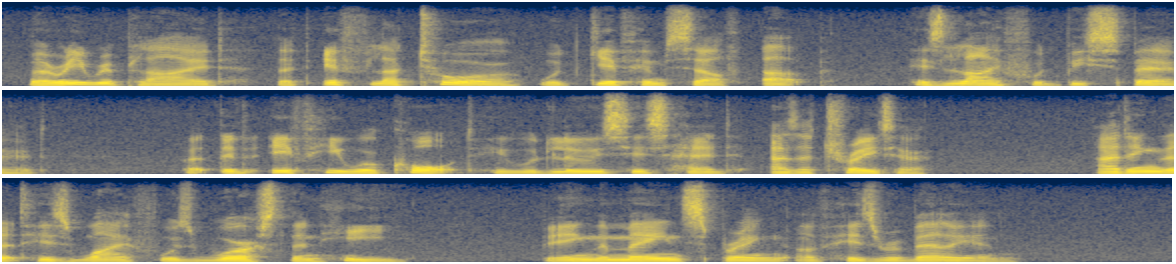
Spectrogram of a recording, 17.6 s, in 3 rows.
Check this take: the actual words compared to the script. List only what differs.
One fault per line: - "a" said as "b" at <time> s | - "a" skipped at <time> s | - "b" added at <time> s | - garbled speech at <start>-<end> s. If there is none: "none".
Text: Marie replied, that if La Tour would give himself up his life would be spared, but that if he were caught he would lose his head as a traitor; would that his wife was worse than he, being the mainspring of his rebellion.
- "would" said as "adding" at 11.3 s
